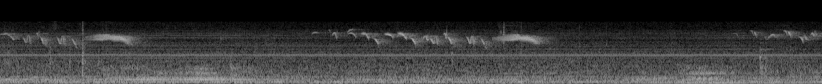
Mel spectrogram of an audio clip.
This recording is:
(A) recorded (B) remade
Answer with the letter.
A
